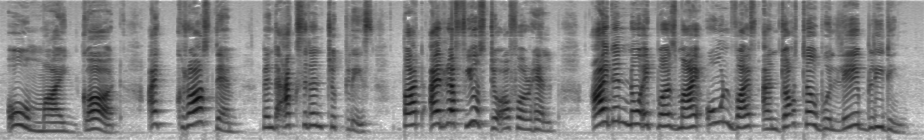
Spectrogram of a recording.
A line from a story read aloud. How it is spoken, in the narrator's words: Saravan exclaimed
